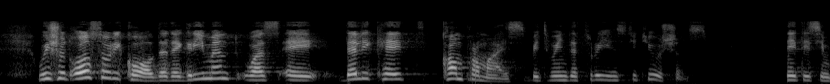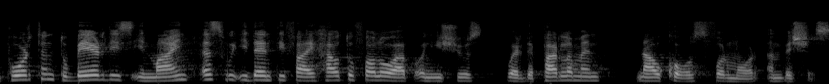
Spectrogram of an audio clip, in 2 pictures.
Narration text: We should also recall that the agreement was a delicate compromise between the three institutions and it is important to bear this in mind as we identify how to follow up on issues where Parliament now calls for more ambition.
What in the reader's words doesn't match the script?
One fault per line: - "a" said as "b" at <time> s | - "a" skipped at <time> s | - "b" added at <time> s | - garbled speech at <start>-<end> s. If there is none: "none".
- "and" skipped at 7.1 s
